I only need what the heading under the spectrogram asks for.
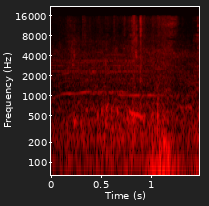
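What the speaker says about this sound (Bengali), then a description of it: "এই দেখেন মাশাআল্লাহ গররা কবুতর" Garra pigeons cooing in a loft, soft low coos near and quiet over faint background noise.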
